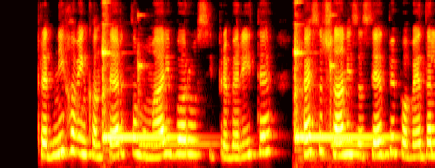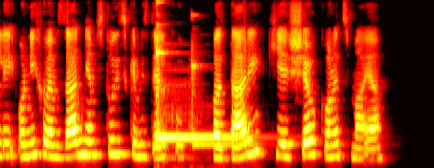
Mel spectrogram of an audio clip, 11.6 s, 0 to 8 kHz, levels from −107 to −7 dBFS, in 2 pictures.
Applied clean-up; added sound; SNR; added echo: classical method log-MMSE.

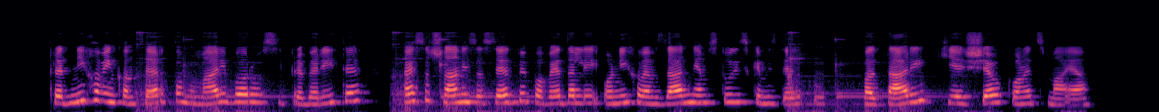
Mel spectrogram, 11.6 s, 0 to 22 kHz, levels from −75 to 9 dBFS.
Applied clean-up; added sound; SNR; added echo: neural separator model SepFormer DNS4.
